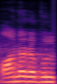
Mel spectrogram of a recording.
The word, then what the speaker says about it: honorable: And an honorable man, here H is silent.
